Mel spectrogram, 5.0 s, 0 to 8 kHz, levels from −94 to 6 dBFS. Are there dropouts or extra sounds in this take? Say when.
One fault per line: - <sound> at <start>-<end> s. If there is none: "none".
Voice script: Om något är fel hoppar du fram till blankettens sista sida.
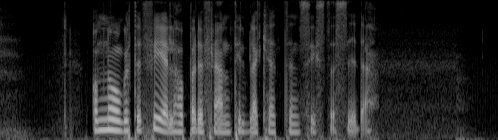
none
